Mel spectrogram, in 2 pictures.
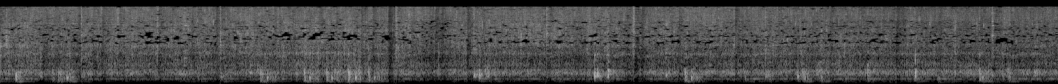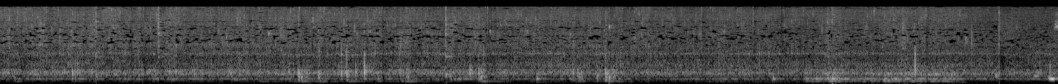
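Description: Onions frying in hot oil in a pan for a homemade pulao, giving a steady, close hiss and sizzle with light stirring scrapes, continuous and fairly loud with no voices.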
